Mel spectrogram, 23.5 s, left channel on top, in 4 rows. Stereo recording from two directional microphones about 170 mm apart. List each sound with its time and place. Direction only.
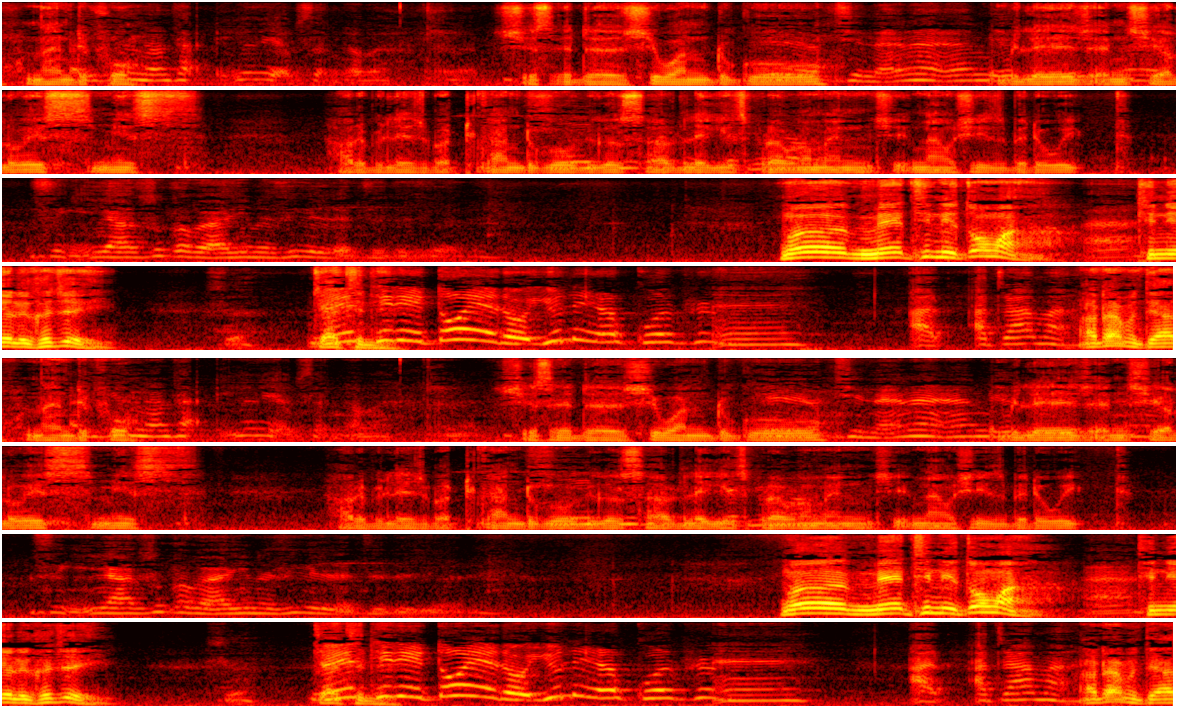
0.2 s a man's voice: 20° left (ahead or behind)
15.6 s a man's voice: 40° left (ahead or behind)
19.2 s a woman's voice: 15° left (ahead or behind)
22.9 s a man's voice: 45° left (ahead or behind)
